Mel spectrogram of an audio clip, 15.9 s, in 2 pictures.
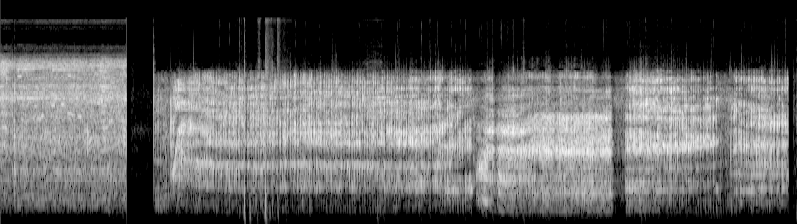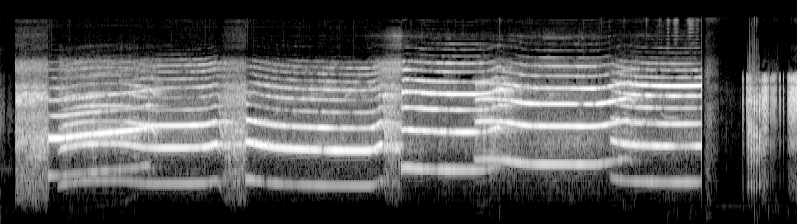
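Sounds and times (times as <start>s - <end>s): tiger growling: 4.7s - 7.7s.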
